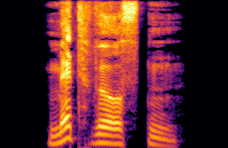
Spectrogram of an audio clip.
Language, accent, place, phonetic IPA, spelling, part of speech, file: German, Germany, Berlin, [ˈmɛtˌvʏʁstn̩], Mettwürsten, noun, De-Mettwürsten.ogg
- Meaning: dative plural of Mettwurst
